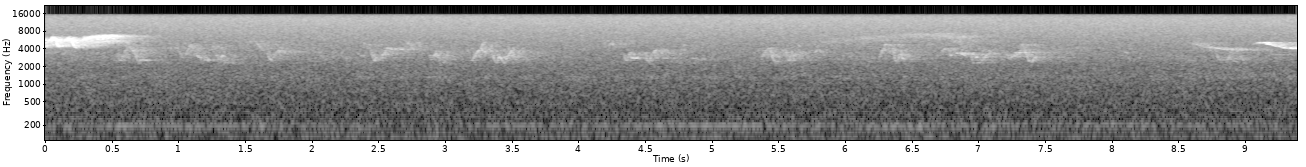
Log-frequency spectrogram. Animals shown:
Red-eyed Vireo (Vireo olivaceus), Northern Parula (Setophaga americana), Black-throated Blue Warbler (Setophaga caerulescens)

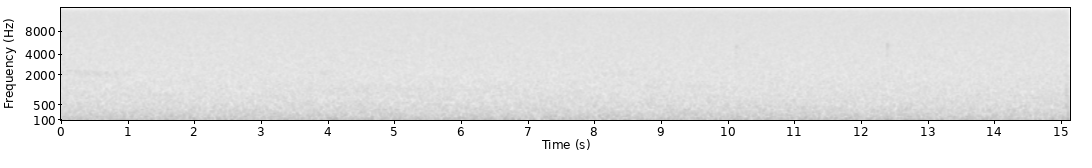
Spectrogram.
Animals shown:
Pileated Woodpecker (Dryocopus pileatus)

